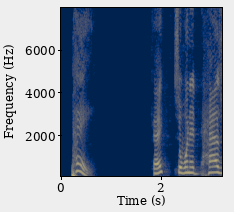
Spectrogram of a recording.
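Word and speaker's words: פּ: But when it does have a dot, it's called the letter Pe. Okay? So you have Fe and you have Pe.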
